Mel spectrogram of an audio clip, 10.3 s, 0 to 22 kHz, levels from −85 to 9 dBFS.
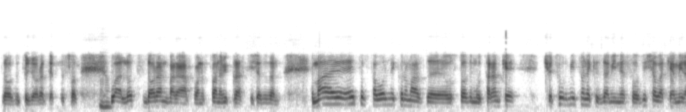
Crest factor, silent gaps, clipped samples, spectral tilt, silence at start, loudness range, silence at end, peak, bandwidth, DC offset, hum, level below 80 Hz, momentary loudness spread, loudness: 24 dB; none; under 0.1%; -4.5 dB/octave; 0.05 s; 1 LU; 0 s; 0 dBFS; 8.4 kHz; under 0.1%; none; -74 dBFS; 6 LU; -23 LUFS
